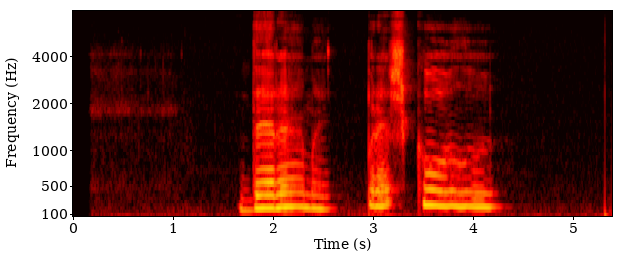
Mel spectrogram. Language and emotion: Russian, sad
